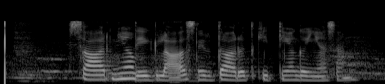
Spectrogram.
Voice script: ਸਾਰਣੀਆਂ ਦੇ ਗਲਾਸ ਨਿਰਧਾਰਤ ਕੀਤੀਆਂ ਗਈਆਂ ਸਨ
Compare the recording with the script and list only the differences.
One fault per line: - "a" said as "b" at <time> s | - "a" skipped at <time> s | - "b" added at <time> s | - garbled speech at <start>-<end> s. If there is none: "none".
none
